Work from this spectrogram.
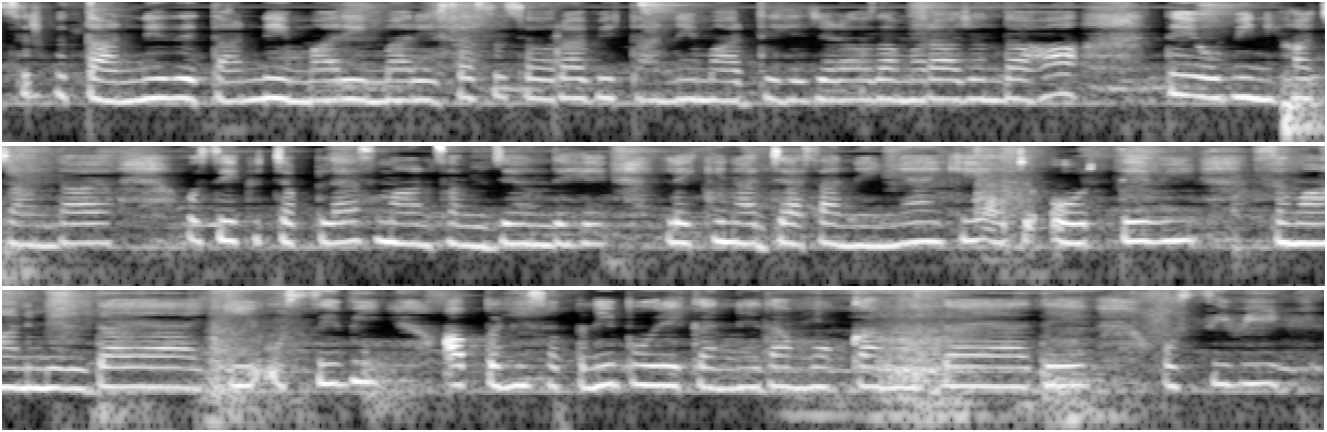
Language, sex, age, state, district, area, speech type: Dogri, female, 18-30, Jammu and Kashmir, Udhampur, rural, spontaneous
